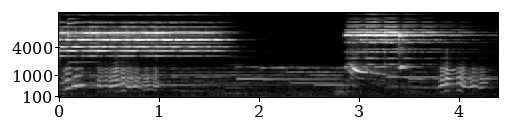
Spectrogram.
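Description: Bright, twinkling chime sound effects from a cartoon storybook app, one at the start and a second about three seconds in with a falling slide, with a few soft musical notes between them.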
